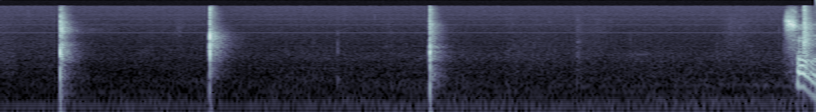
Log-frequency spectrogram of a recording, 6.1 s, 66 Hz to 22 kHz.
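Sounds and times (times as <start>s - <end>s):
hand claps: 0.4s - 0.7s, 1.5s - 1.8s, 3.2s - 3.4s
speech: 5.9s - 6.1s.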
